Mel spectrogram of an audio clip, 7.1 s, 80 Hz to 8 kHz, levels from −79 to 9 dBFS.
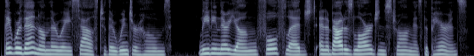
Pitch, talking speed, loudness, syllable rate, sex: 200 Hz, 210 wpm, -19 LUFS, 5.1 syllables/s, female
